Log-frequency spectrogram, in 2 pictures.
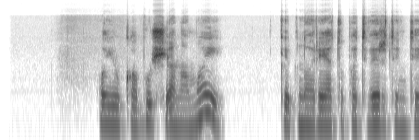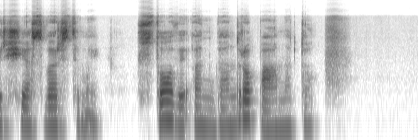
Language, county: Lithuanian, Vilnius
